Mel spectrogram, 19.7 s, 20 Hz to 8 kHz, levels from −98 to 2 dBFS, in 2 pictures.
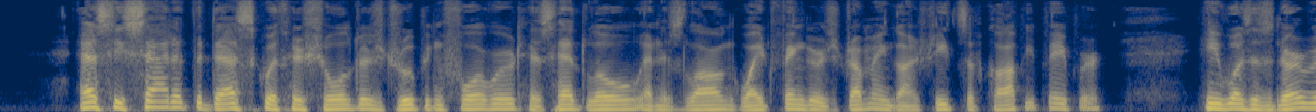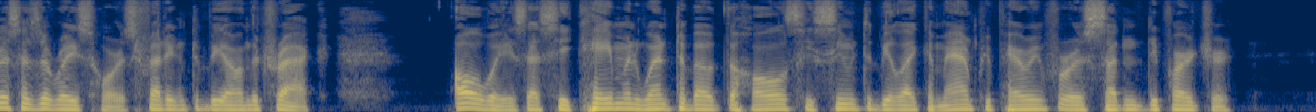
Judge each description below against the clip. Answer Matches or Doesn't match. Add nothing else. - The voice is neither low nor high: Doesn't match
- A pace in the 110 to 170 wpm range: Doesn't match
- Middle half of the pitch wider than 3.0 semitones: Doesn't match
